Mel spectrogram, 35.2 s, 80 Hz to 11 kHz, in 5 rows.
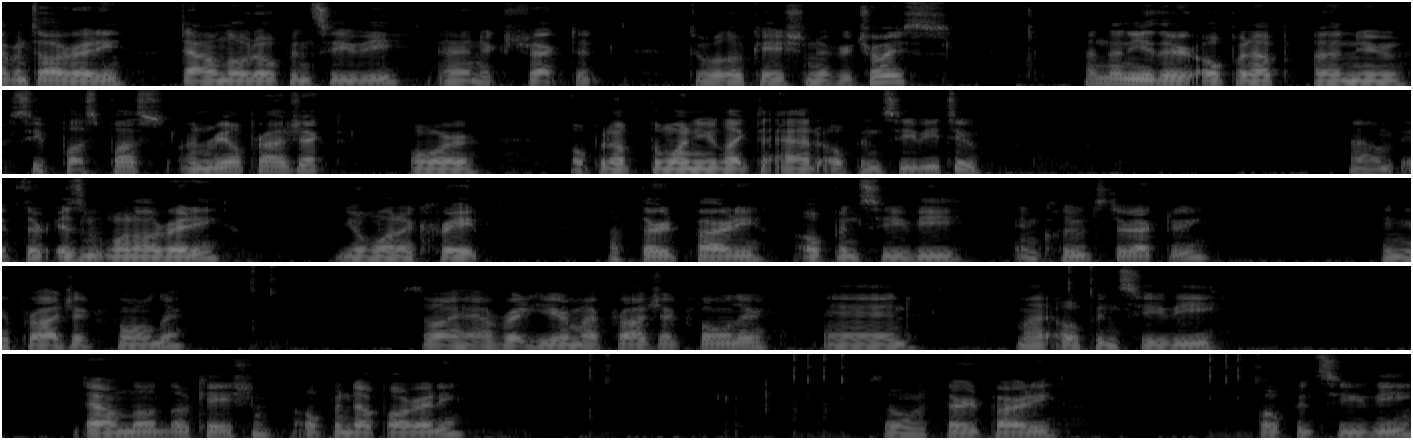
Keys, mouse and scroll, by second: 15.5-16.7 scroll down 1, 22.5 click, 26.5 click, 31.2 click, 32.3 double click, 34.2 click, 34.4 double click.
